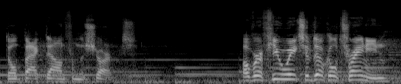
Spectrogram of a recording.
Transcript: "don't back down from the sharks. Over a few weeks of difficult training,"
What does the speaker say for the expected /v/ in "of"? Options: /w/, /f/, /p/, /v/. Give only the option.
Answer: /v/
